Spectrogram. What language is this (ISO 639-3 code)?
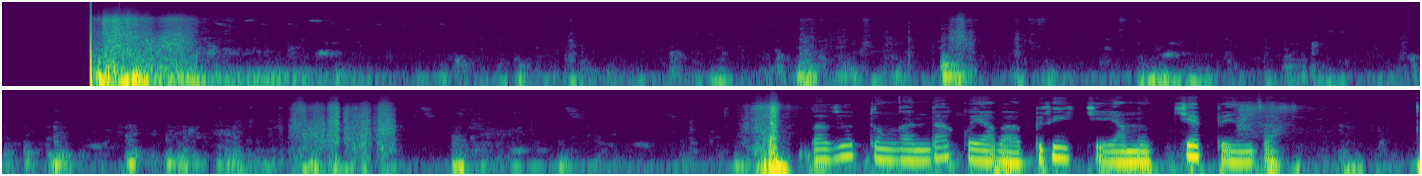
lin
